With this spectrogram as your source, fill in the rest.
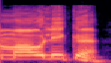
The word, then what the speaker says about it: मौलिक: माँ में औ की मात्रा मौ, ला में छोटी ई की मात्रा ली, क तो मिलकर बन जाएगा मौलिक। कैसे पढ़ेंगे? मौलिक। माँ पे आपको जोर लगाना है।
